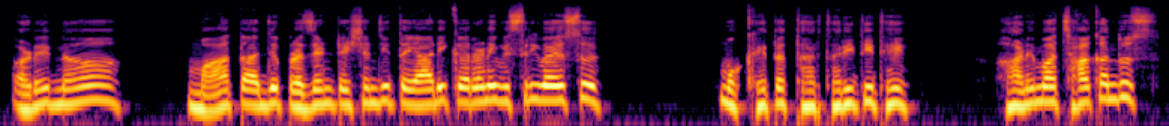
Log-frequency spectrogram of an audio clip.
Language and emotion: Sindhi, fearful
